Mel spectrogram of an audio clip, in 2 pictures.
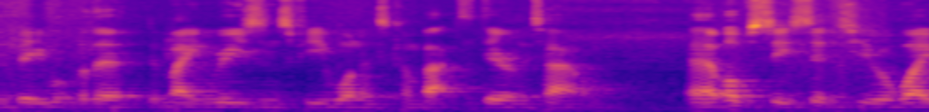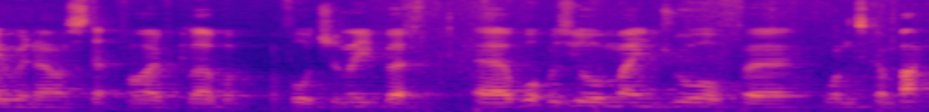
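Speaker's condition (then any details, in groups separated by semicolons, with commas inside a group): No condition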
